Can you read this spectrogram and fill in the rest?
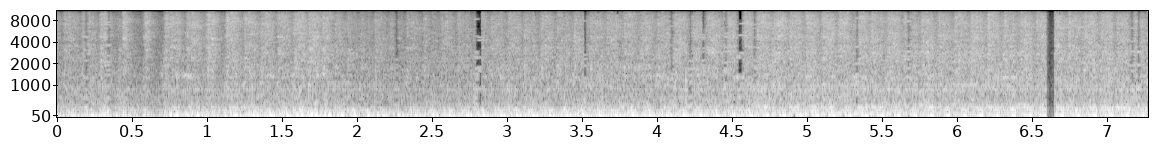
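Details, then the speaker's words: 1978 VW Super Beetle air-cooled engine, cold, long stored, oil leaking from oil cooler onto exhaust: lumpy, uneven stumbling idle, not running on all four; one cylinder earlier had 90 psi compression. "I had low compression at one cylinder one cylinder had 90 pounds but it seemed like it was running okay now that it came back it runs kind of low-key and not on all four"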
